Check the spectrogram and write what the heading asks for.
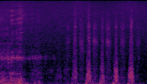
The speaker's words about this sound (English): That would be Amethyst sniffing the microphone. He walked in here panting. Now you're not gonna pant now that I'm recording?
